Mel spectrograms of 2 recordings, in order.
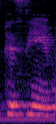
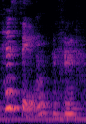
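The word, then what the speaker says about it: Piscine: favorite parts was that his name is french it's pissine which means um swimming pool but since his teacher's even couldn't pronounce it and his friends started calling him pissing like that's just horror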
